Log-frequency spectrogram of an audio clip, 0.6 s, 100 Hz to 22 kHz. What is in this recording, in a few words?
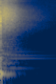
kit, Yamaha Motif-ES8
